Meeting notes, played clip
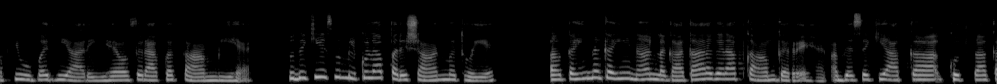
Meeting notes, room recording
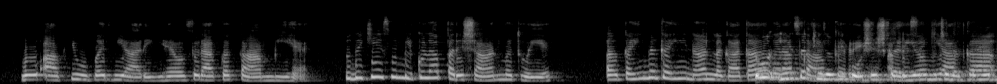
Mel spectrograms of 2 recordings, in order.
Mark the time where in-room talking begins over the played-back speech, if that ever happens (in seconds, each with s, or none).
7.5 s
